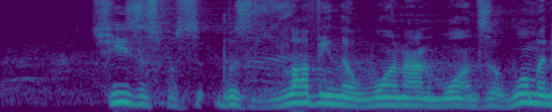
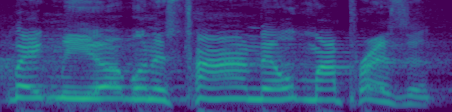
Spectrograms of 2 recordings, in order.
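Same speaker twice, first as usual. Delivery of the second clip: higher, louder mock sleeper's demand; acted-out quote; 8 semitones higher, 6 dB louder than usual. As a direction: call it out as the person you're imitating. Acting out someone sleeping in, talking.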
